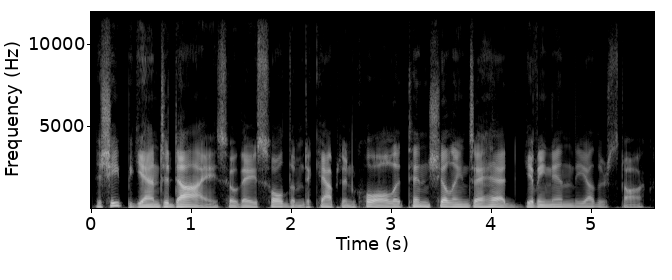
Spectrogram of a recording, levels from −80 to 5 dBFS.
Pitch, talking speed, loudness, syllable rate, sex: 100 Hz, 235 wpm, -22 LUFS, 4.9 syllables/s, male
